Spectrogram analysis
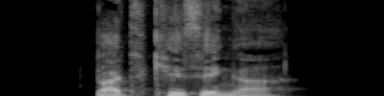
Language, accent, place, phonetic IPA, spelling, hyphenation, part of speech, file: German, Germany, Berlin, [baːt ˈkɪsɪŋɐ], Bad Kissinger, Bad Kis‧sin‧ger, noun / adjective, De-Bad Kissinger.ogg
- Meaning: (noun) A native or resident of Bad Kissingen; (adjective) of Bad Kissingen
